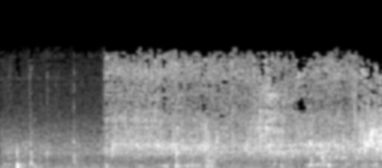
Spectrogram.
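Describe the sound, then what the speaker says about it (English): Running water rinsing a pressure canner lid in a kitchen during corn canning, a steady broadband splash and gurgle with a few knocks of the metal lid, moderately close, with no talking. "let me rinse this off"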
